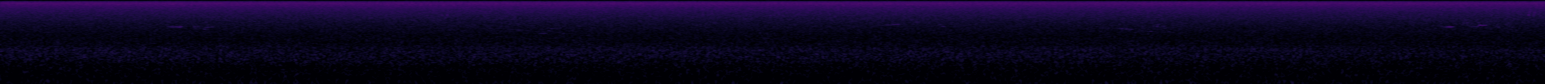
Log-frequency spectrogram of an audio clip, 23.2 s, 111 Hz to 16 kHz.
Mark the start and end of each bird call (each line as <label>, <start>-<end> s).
Hermit Thrush (Catharus guttatus), 2.4-3.2 s
Hermit Thrush (Catharus guttatus), 13.1-14.3 s
Hermit Thrush (Catharus guttatus), 16.7-17.6 s
Hermit Thrush (Catharus guttatus), 21.5-22.5 s
Dark-eyed Junco (Junco hyemalis), 22.8-23.1 s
